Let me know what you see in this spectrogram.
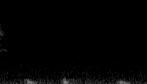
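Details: Soft, dull paired thumps at about 64 a minute under a faint hum, a heartbeat recorded on the left side of the chest. Heartbeat.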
